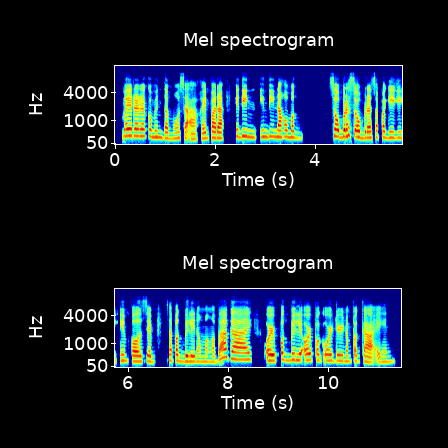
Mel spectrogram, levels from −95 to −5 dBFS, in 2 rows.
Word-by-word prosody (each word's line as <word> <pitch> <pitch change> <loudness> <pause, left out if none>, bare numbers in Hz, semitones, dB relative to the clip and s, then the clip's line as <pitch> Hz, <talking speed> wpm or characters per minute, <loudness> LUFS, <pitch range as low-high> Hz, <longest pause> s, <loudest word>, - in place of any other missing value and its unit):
mairerekomenda 275 -6 +2
mo 200 +2 -8
sa 180 -4 -1
akin 200 +2 -4
para 215 -2 +6 0.3
hindi 270 0 0
na 240 -1 -6
hindi 255 +1 -5
na 250 - +6
ako 255 - -2
mag 235 -4 -2 0.7
sobra-sobra 250 -4 +4
sa 240 +1 -4
pagiging 220 -1 -3
impulsive 200 -3 0 0.3
sa 225 - -1
pagbili 200 -3 0
ng 195 - -7
mga 190 0 -8
bagay 275 -6 +4 0.3
or 220 -1 +4
pagbili 245 0 -1
or 240 +1 +2
pag-order 225 -2 -3
ng 205 0 -9
pagkain? 190 0 -3
225 Hz, 135 wpm, -22 LUFS, 205-250 Hz, 0.7 s, para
